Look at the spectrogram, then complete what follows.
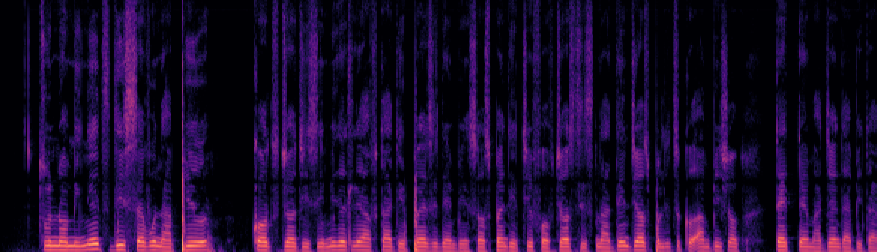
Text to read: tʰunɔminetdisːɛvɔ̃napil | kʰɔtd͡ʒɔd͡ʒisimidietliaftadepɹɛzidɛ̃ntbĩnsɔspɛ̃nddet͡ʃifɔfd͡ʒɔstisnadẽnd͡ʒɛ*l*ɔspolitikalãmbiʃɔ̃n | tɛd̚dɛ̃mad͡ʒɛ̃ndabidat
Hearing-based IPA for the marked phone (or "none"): ɹ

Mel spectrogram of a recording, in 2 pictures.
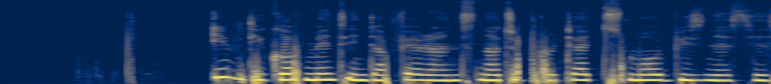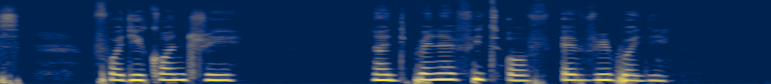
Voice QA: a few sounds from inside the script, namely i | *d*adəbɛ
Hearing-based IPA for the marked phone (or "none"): n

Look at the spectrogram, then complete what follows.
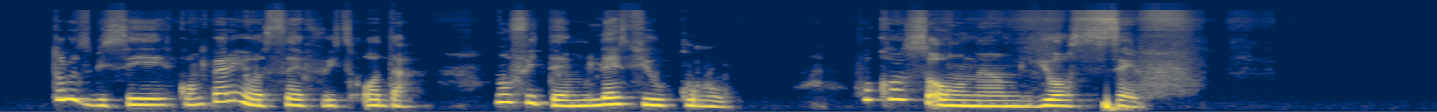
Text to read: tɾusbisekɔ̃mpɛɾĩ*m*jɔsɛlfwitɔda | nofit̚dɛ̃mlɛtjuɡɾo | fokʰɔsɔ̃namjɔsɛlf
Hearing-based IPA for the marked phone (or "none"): ŋ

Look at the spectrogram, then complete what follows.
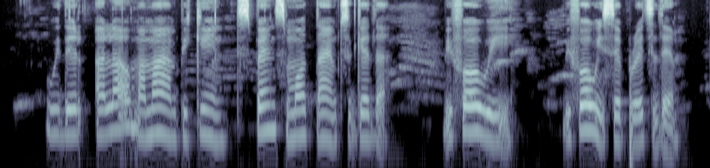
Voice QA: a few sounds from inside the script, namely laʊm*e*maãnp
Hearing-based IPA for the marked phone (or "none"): a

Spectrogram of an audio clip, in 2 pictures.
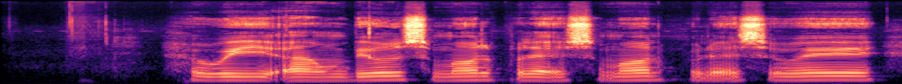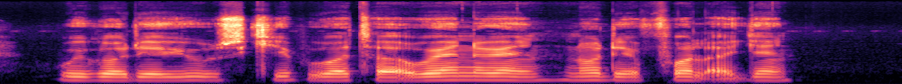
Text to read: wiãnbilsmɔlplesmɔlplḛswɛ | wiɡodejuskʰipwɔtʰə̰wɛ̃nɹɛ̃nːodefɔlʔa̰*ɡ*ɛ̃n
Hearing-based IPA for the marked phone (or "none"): ɡ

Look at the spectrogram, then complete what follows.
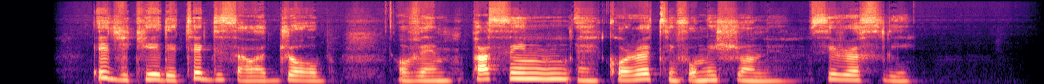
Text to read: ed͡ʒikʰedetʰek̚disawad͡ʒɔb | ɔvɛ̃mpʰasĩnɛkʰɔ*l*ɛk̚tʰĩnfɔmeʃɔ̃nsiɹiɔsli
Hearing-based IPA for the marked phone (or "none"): ɹ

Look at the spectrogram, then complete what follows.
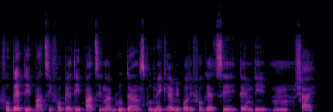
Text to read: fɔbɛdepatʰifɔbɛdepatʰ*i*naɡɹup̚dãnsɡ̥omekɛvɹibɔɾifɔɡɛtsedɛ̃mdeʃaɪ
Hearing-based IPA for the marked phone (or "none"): i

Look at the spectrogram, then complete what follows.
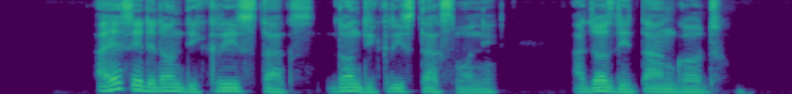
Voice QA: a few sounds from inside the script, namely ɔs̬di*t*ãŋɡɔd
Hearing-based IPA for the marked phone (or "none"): t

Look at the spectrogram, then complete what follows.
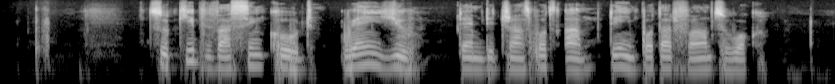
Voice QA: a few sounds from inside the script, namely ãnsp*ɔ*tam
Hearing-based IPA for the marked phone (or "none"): ɔ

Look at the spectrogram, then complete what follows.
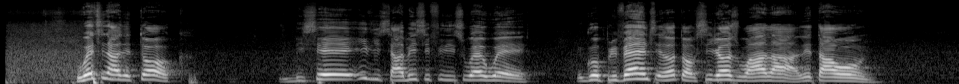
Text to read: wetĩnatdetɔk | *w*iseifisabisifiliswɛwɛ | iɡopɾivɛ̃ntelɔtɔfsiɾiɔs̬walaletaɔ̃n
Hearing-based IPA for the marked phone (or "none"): b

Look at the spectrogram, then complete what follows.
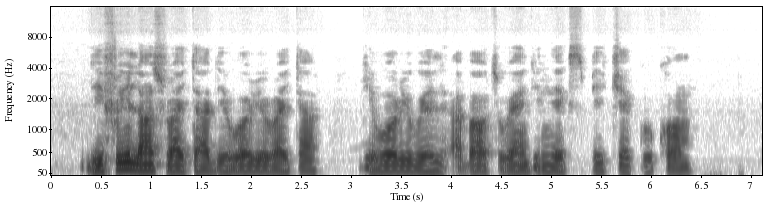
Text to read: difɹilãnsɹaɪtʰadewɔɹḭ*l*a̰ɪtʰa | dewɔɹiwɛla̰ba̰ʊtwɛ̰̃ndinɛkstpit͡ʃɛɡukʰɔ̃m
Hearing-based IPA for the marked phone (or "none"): ɹ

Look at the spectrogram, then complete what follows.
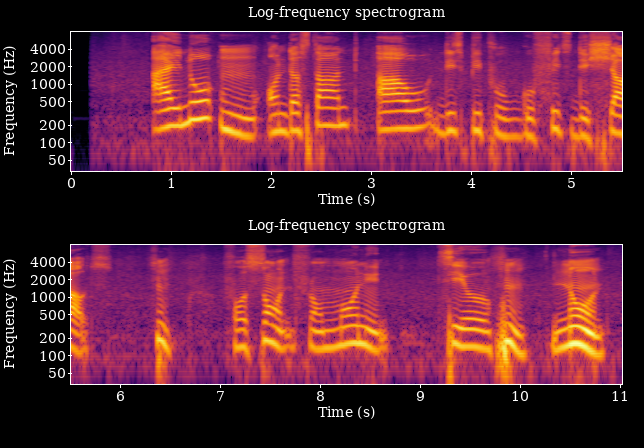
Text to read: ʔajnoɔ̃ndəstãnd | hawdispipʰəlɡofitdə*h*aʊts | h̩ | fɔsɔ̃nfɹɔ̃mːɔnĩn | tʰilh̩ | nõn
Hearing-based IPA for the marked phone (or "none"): ʃ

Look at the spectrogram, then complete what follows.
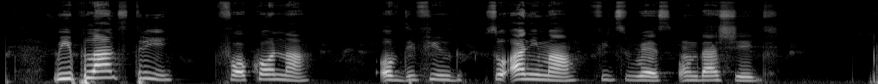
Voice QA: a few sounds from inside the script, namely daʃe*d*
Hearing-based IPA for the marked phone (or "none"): d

